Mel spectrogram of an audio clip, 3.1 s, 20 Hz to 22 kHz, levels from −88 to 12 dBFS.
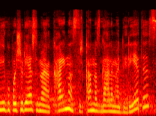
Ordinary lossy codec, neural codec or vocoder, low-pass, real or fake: Opus, 32 kbps; none; 14.4 kHz; real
